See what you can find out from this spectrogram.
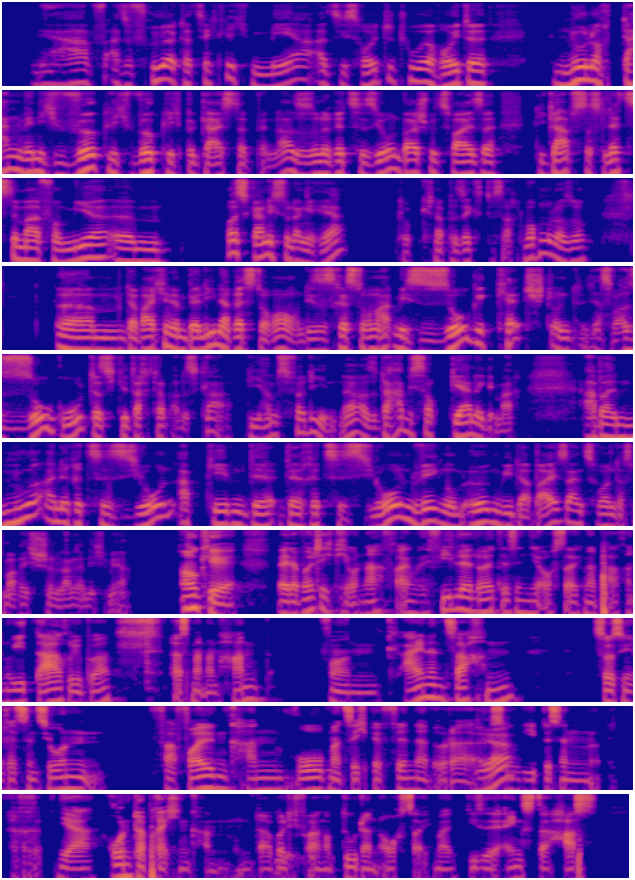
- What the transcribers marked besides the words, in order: other noise; tapping
- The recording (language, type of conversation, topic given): German, podcast, Wie wichtig sind dir Datenschutz-Einstellungen in sozialen Netzwerken?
